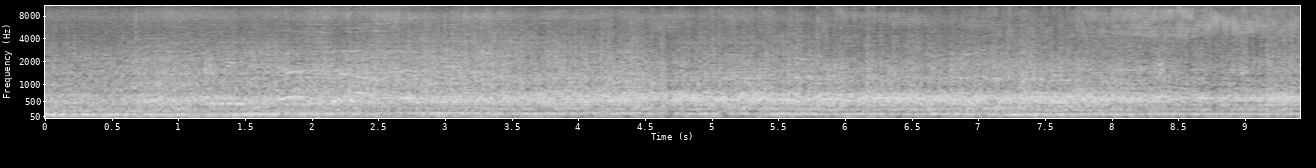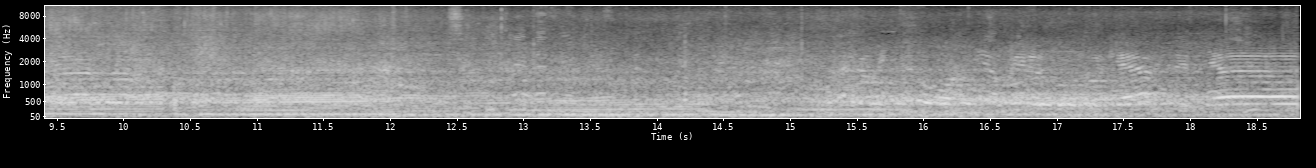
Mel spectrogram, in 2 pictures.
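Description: Racing car engines roar and rev as cars speed around a track.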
